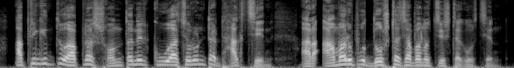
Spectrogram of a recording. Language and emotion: Bengali, disgusted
